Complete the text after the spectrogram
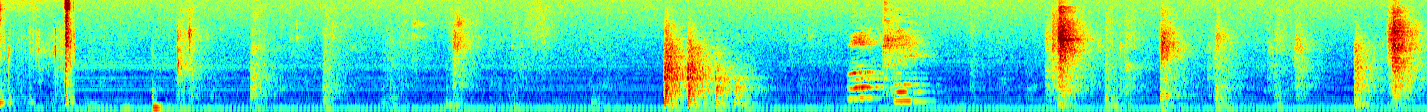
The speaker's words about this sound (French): elle va frapper à la porte de sa chambre.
